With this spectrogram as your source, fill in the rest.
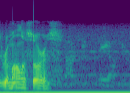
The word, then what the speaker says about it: Rhomaleosaurus: this I think I'm pronouncing it correctly as ralos saurus so One of the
